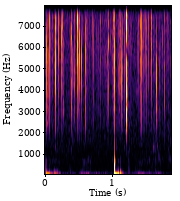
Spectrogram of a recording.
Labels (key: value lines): label: biophony, double pulse
recorder: SoundTrap 300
